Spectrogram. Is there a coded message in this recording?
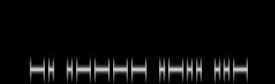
Yes: Morse code from 0.3 to 2.5 s, heard as a keyed tone, about 31 wpm, 700 Hz. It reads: N1LU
